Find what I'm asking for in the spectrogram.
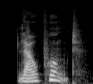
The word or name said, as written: lavpunkt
